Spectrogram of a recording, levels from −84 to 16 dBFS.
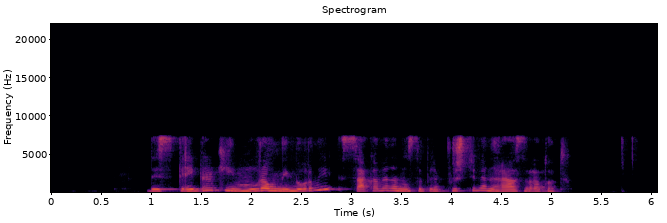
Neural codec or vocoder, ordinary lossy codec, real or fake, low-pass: codec, 16 kHz, 1 kbps, X-Codec, HuBERT features, trained on balanced general audio; AAC, 48 kbps; fake; 7.2 kHz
